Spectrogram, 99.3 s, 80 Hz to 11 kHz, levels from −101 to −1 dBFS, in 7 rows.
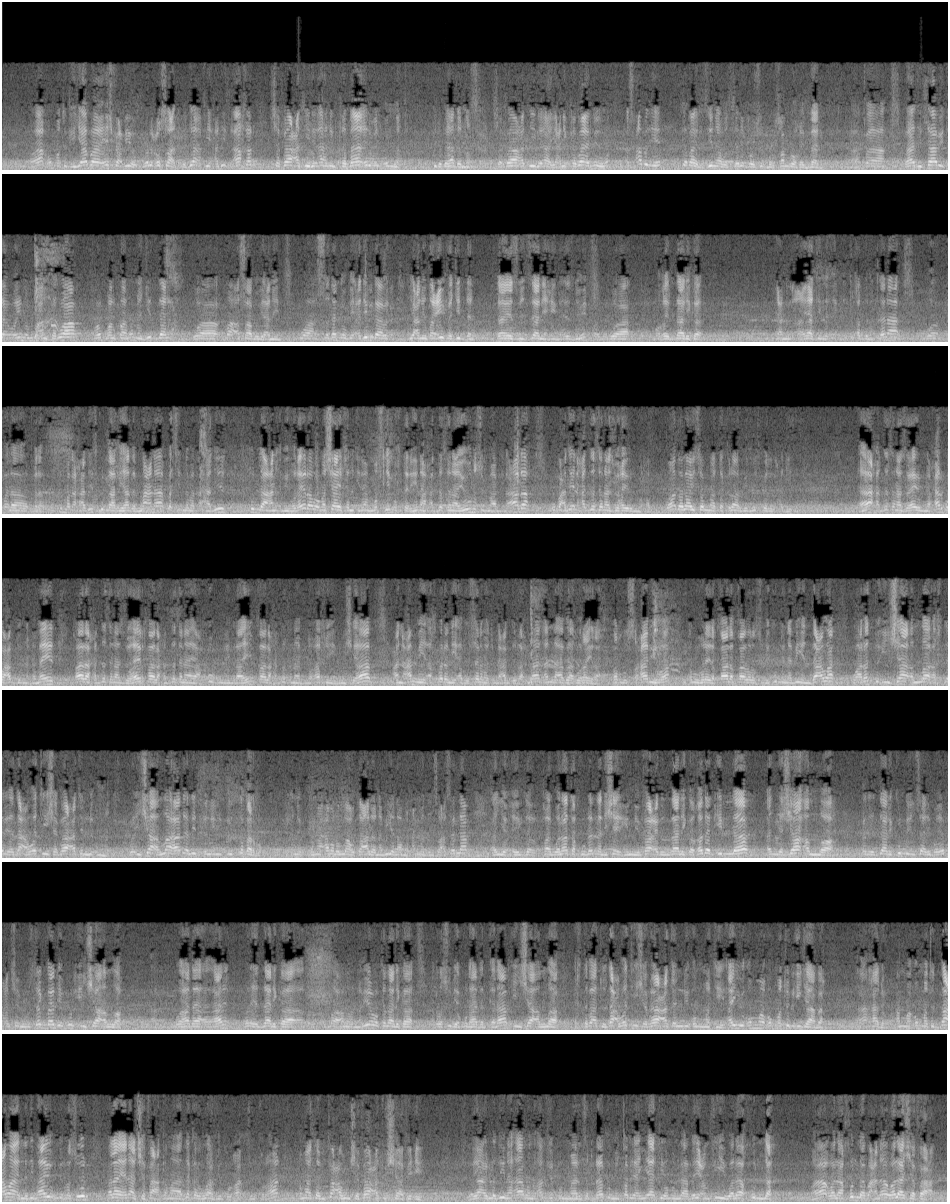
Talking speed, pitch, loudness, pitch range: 150 wpm, 175 Hz, -20 LUFS, 165-195 Hz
